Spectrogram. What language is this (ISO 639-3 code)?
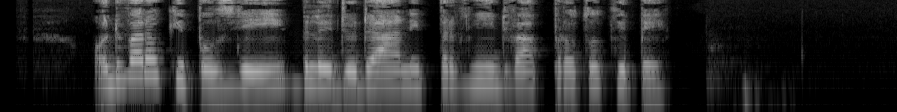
ces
